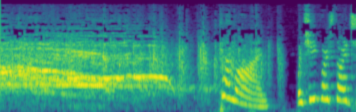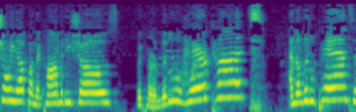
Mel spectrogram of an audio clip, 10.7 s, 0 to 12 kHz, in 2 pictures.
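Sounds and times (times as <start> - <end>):
large crowd cheering and whooping: 0.0 - 3.3
speech: 3.8 - 10.6.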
